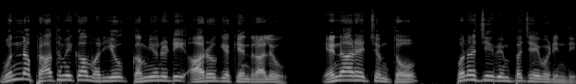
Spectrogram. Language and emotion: Telugu, neutral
